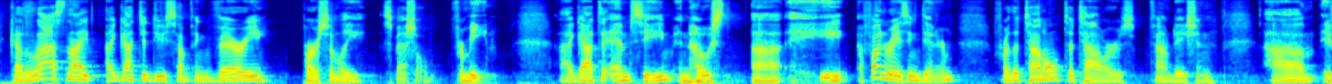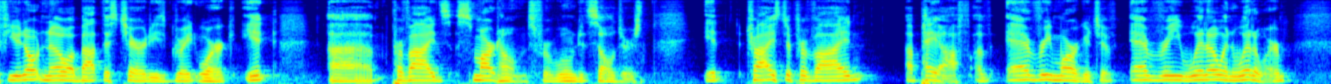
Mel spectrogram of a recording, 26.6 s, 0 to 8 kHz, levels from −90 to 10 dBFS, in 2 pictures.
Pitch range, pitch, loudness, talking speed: 120-150 Hz, 135 Hz, -23 LUFS, 140 wpm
